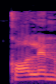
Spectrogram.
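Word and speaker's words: Kjølen: और अगर आप कॉलन माउंटेन्स को देख रहे हो, कॉलन माउंटेन्स, जो जे है ना उसका प्रोनाउंसिएशन एच रखा जाता है।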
